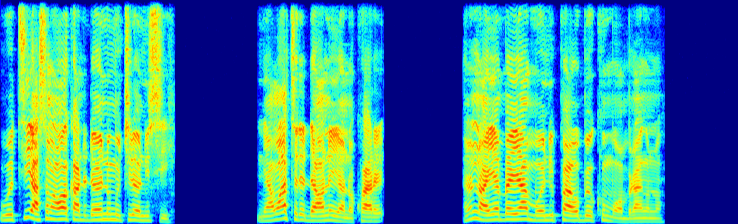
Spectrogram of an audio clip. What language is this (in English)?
Akan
